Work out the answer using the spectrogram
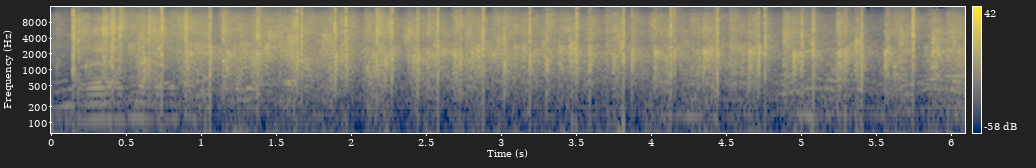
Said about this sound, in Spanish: Pues yo creo que merece un aplauso, ¿verdad?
